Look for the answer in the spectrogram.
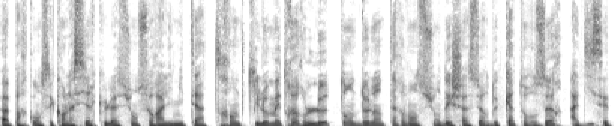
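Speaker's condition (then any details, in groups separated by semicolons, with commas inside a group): No condition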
